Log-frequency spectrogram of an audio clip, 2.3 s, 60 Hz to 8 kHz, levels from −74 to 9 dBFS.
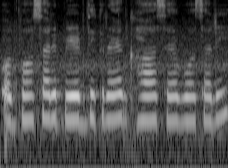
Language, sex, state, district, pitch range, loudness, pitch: Hindi, female, Uttar Pradesh, Jyotiba Phule Nagar, 240-255 Hz, -20 LUFS, 245 Hz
